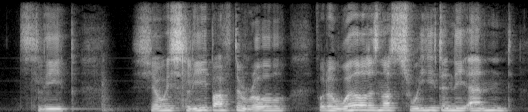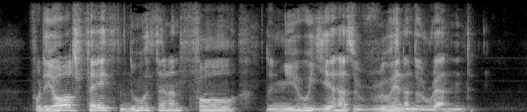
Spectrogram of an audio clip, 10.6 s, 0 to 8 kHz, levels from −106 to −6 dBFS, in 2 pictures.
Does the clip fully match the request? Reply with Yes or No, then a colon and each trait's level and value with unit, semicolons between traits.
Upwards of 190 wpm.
No: average, 155 wpm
